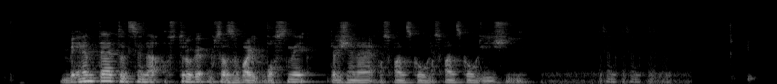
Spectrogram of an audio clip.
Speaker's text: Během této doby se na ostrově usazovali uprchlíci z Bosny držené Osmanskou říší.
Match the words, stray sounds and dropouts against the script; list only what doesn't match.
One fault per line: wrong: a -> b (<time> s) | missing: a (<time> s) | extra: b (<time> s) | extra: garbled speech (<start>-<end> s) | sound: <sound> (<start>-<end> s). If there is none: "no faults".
missing: doby (1.2 s)
missing: uprchlíci z (2.6 s)
extra: Osmanskou (4.3 s)
sound: laugh (6.0-6.7 s)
